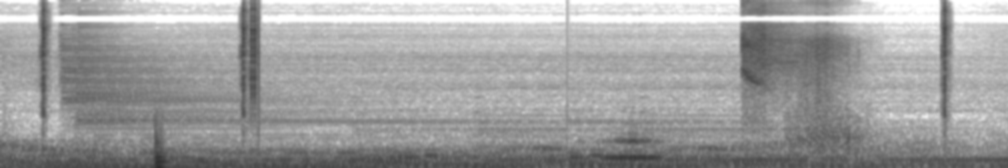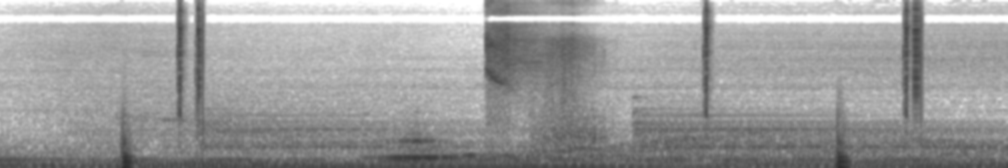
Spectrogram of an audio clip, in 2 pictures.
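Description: A wooden peg knocks into place with a sharp click.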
